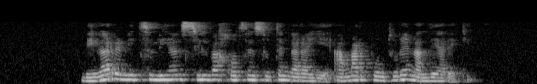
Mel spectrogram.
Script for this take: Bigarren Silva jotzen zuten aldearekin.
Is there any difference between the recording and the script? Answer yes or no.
yes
